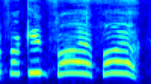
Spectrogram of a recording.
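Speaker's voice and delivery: high, frantic yelp at the jammed gun; panicked kid. Acted. Terrified Liverpool kid whose gun won't fire, high panicked yelp. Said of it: "he's going".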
